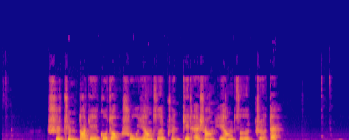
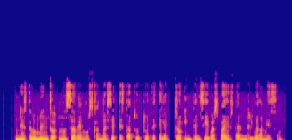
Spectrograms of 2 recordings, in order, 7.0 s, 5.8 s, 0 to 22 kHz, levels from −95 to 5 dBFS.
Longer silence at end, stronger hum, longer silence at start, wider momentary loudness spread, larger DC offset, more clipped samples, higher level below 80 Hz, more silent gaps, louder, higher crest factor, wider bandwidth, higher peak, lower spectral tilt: first, 1.4 s vs 0.25 s; neither; first, 0.95 s vs 0.3 s; second, 8 LU vs 12 LU; neither; neither; first, -54 dBFS vs -66 dBFS; second, none vs 3.40-3.47 s; about the same, -19 LUFS vs -17 LUFS; about the same, 18 dB vs 14 dB; about the same, 10.5 kHz vs 9.6 kHz; about the same, -2 dBFS vs -2 dBFS; first, -6 dB/octave vs -4 dB/octave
